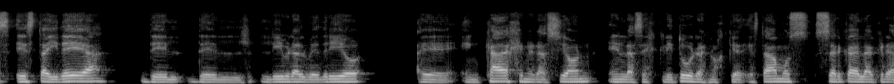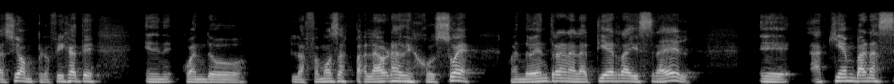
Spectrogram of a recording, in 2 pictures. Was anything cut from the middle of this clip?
no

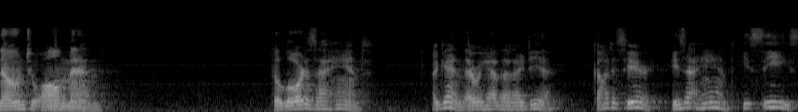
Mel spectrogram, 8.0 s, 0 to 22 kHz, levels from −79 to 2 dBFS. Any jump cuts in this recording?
no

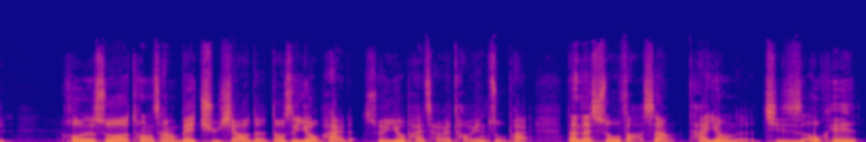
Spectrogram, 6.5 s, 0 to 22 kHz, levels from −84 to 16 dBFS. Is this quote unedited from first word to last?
yes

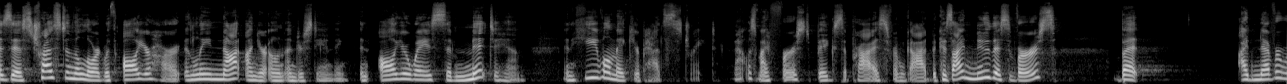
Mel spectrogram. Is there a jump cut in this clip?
yes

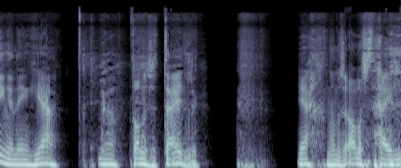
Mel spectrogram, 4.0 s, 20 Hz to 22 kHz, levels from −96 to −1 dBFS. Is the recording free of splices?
yes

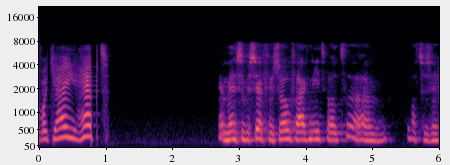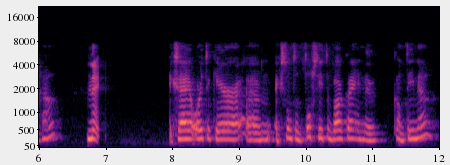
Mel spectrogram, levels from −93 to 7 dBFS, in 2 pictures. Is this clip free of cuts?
yes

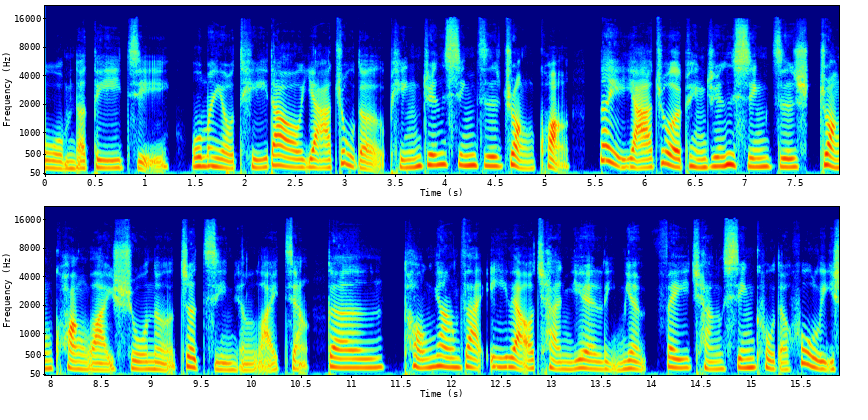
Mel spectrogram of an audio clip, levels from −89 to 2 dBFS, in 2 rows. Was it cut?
no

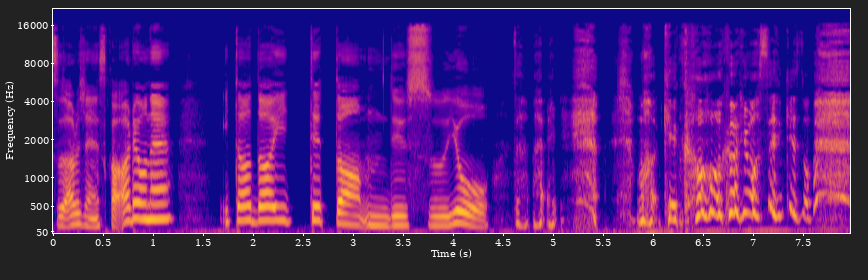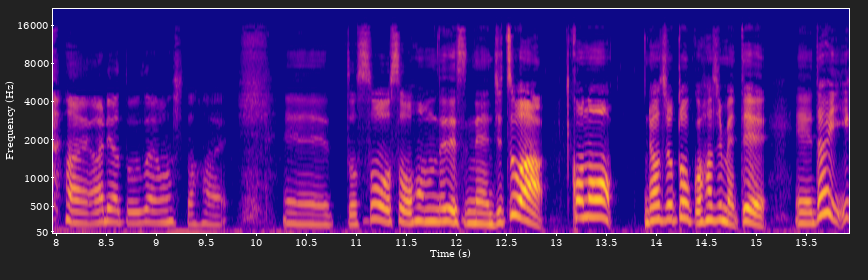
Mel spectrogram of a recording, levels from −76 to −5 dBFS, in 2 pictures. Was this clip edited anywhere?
yes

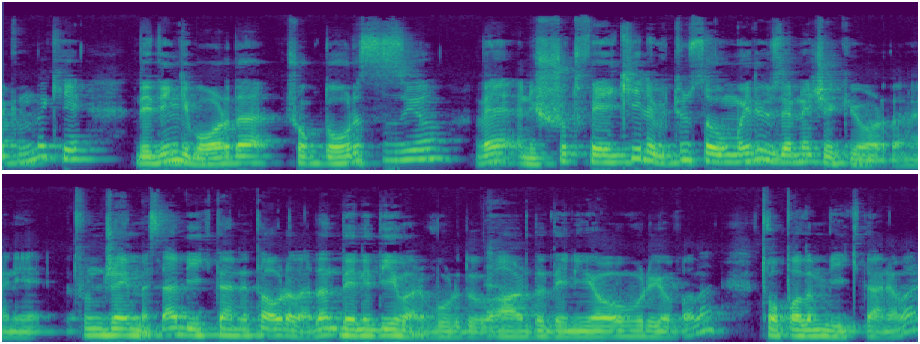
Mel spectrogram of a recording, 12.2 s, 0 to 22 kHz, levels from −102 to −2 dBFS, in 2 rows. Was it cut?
no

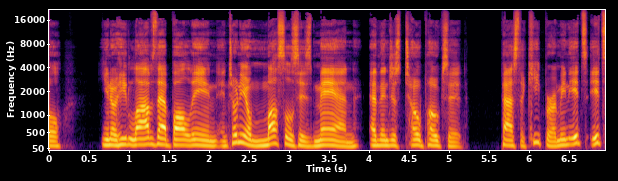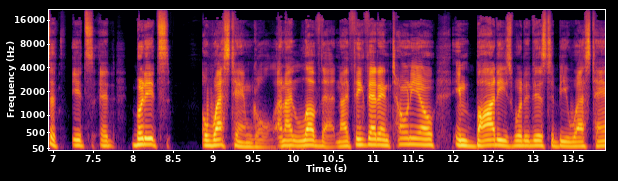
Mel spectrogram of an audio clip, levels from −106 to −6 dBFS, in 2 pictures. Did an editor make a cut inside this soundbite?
yes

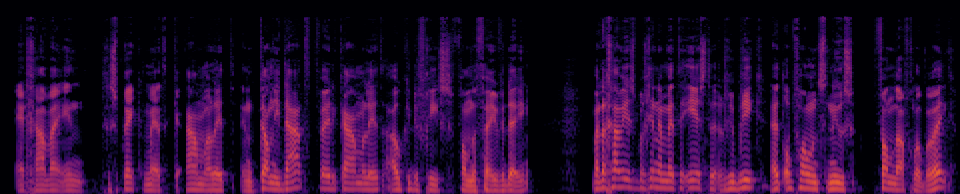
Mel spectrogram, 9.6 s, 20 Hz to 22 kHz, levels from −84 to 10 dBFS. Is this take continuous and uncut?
yes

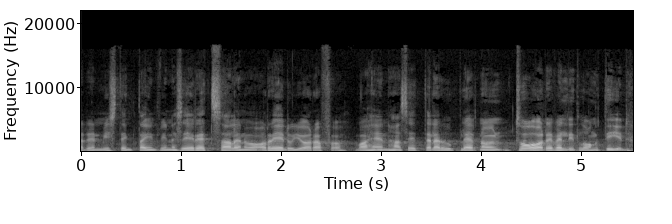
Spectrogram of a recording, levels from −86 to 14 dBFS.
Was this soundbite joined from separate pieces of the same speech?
yes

